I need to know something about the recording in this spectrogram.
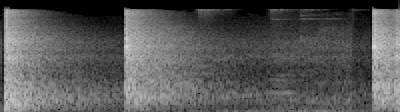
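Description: Three pistol shots, the second about half a second after the first and the third a little over a second later, each ringing and echoing off the walls of an indoor range.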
